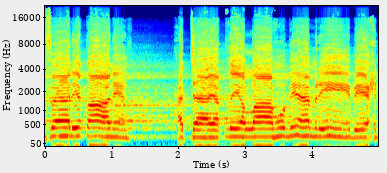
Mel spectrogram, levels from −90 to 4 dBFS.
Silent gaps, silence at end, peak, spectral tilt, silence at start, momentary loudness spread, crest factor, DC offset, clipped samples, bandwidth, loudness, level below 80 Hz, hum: none; 0 s; 0 dBFS; -2.5 dB/octave; 0 s; 12 LU; 6 dB; 2%; 6%; over 20 kHz; -4 LUFS; -42 dBFS; none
